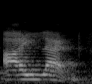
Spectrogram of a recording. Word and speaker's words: island: In island, S is completely silent. Aankhon ka land is island.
